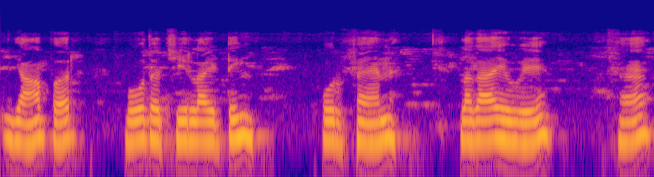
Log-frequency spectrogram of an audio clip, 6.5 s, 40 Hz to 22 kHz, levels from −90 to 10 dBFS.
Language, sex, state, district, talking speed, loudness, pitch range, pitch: Hindi, male, Haryana, Charkhi Dadri, 90 wpm, -14 LUFS, 145-170 Hz, 155 Hz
